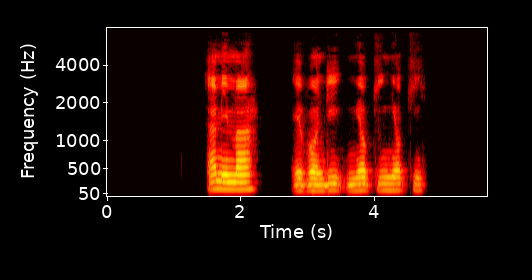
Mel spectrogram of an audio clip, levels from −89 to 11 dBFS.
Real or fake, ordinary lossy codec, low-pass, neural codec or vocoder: real; AAC, 48 kbps; 7.2 kHz; none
